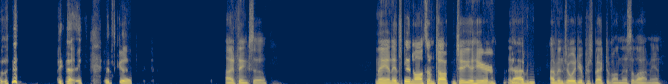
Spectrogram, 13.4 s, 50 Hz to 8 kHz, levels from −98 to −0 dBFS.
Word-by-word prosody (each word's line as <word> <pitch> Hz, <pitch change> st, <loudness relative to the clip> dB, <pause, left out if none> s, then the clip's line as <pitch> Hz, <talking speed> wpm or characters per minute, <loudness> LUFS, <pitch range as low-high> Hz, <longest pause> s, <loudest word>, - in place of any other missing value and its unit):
I 155 Hz, -6 st, +3 dB, 1.0 s
know -, -, +3 dB
it's 130 Hz, -, -2 dB, 0.5 s
it's 140 Hz, +1 st, -4 dB
good. 120 Hz, -5 st, +2 dB, 1.9 s
I 110 Hz, +1 st, 0 dB
think 105 Hz, -4 st, -2 dB
so. 90 Hz, -1 st, -8 dB, 2.2 s
Man, 130 Hz, -1 st, +3 dB
it's 135 Hz, 0 st, +2 dB
been 165 Hz, -4 st, +4 dB
awesome 140 Hz, +1 st, +3 dB
talking 135 Hz, 0 st, +4 dB
to 135 Hz, -, +1 dB
you 130 Hz, 0 st, +3 dB
here, 130 Hz, -1 st, +2 dB, 0.4 s
and 115 Hz, -1 st, -1 dB
I've 125 Hz, +1 st, +3 dB
en 125 Hz, +1 st, -3 dB, 0.3 s
I've 125 Hz, +1 st, 0 dB
enjoyed 125 Hz, 0 st, +2 dB
your 125 Hz, -1 st, -1 dB
perspective 115 Hz, 0 st, -4 dB
on 100 Hz, -2 st, -6 dB
this 95 Hz, -1 st, -8 dB
a 105 Hz, -, -5 dB
lot, 100 Hz, -3 st, -5 dB
man. 90 Hz, 0 st, -12 dB
125 Hz, 125 wpm, -22 LUFS, 105-130 Hz, 2.2 s, been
